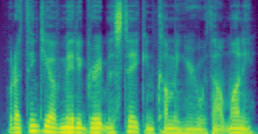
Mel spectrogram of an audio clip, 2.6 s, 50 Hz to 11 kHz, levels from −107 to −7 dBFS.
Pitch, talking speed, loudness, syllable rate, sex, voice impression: 100 Hz, 325 wpm, -17 LUFS, 8.2 syllables/s, male, masculine, slightly young, slightly adult-like, very thick, relaxed, slightly weak, slightly dark, soft, slightly muffled, very fluent, very cool, very intellectual, slightly refreshing, very sincere, calm, mature, very friendly, very reassuring, unique, elegant, slightly wild, sweet, kind, slightly modest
